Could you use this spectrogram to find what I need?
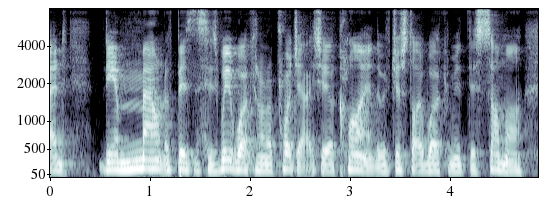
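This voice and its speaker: A very fast voice in a British accent with ordinary pitch variation, on a very clean recording with a silent background. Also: man, medium pitch for a man. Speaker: podcast host, marketing agency owner. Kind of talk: business consultation podcast. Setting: in person studio.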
